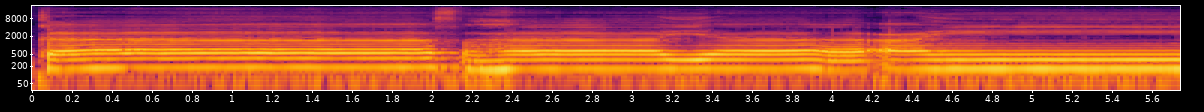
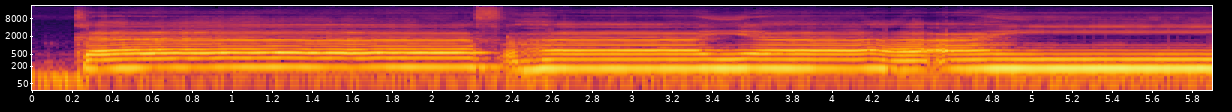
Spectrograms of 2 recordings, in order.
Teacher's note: dekat Ain ini kita panjangkan enam harakat setelah itu dengung dua harakat karena nun mati bertemu Shifa Akiki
